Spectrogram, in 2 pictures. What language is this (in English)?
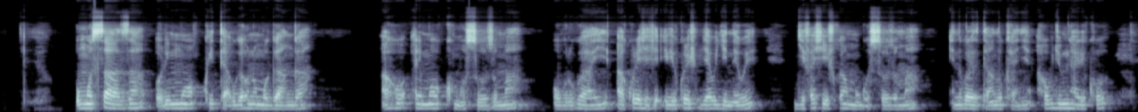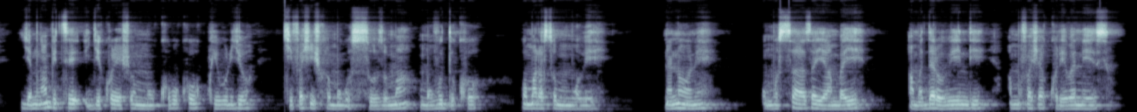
Kinyarwanda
